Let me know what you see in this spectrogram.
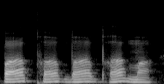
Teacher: प फ ब भ म तो यह हमारे ओठों को टच कर रहा है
